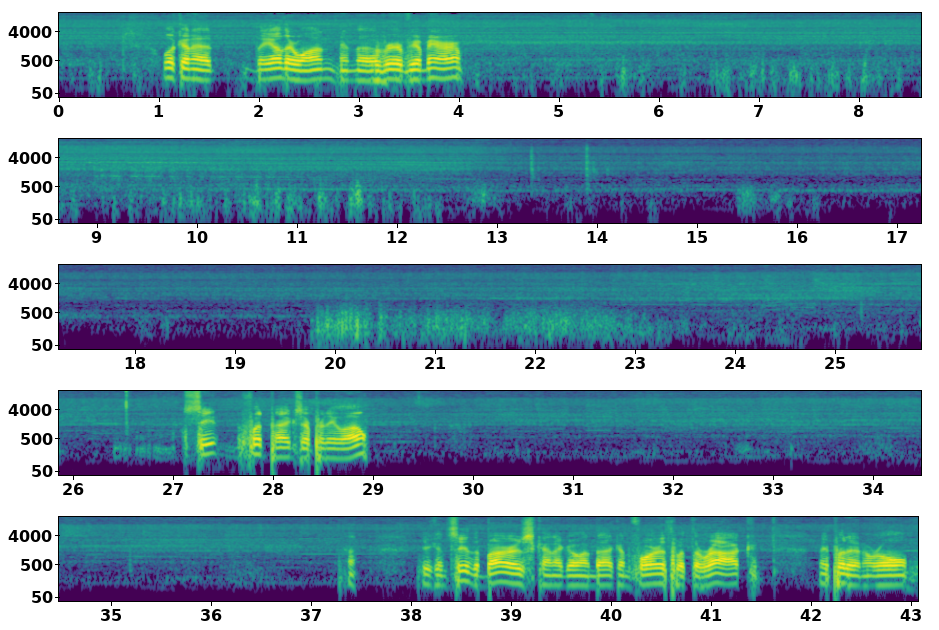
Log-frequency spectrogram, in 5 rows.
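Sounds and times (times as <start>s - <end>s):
motorcycle engine running: 0.0s - 14.6s, 18.0s - 28.8s
wind noise on microphone: 5.4s - 13.0s, 19.7s - 24.2s.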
